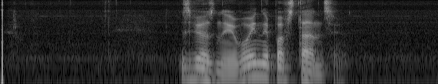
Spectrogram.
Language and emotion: Russian, neutral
